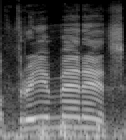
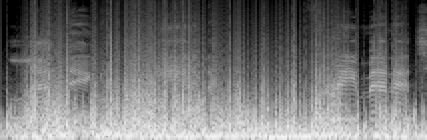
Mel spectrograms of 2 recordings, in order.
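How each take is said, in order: First: Said in the usual way. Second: Called out loud and slow; calling out. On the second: Real, not acted. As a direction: announce it over the wind. Announcing plane landing outdoors.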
